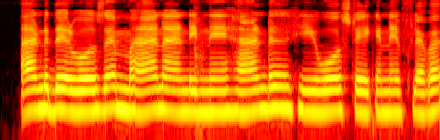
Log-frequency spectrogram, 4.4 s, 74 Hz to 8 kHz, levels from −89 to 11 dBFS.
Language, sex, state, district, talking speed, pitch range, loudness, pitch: English, female, Punjab, Fazilka, 190 wpm, 190-205 Hz, -14 LUFS, 195 Hz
